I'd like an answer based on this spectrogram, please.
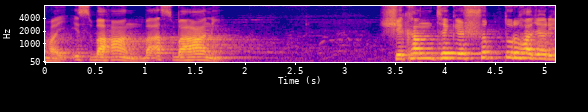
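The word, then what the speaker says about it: أصبهان: নামে সেই নগরী আছে আমরা প উচ্চারণ করি আরবিতে এটা উচ্চারণ হয় না আরবিতে হয় আল আসবাহানি বা উচ্চারণ হয় ইসবাহান বাসবাহানি সেখান থেকে 70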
